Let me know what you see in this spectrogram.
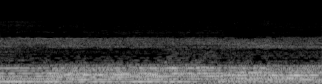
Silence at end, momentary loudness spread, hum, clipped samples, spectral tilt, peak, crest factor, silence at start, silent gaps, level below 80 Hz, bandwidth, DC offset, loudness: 0 s; 2 LU; none; under 0.1%; -9 dB/octave; -10 dBFS; 12 dB; 0 s; none; -44 dBFS; 8 kHz; 0.9%; -23 LUFS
